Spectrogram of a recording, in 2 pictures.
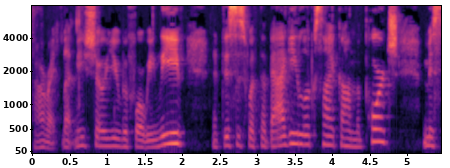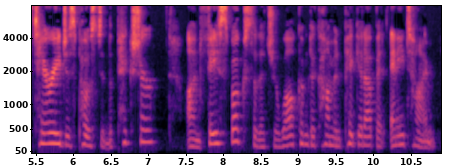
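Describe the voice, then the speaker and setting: A woman hosting a library storytime, reading a picture book and chatting directly to young children with questions. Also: low-pitched. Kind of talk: children's picture-book read-aloud and chat.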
